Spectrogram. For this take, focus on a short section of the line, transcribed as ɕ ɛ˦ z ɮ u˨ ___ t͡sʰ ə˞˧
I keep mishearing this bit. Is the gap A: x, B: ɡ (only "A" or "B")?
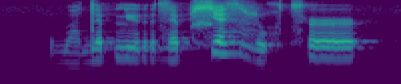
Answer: A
